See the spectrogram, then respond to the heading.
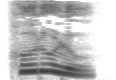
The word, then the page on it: ಹುರುಳು: huruḷu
